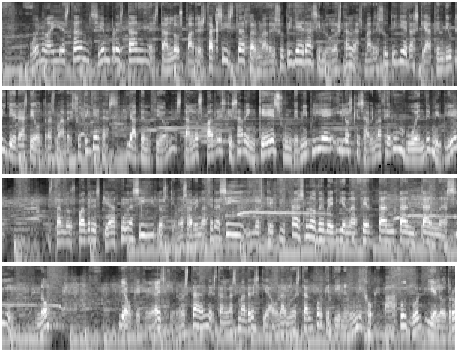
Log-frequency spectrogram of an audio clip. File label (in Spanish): publi dinamica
